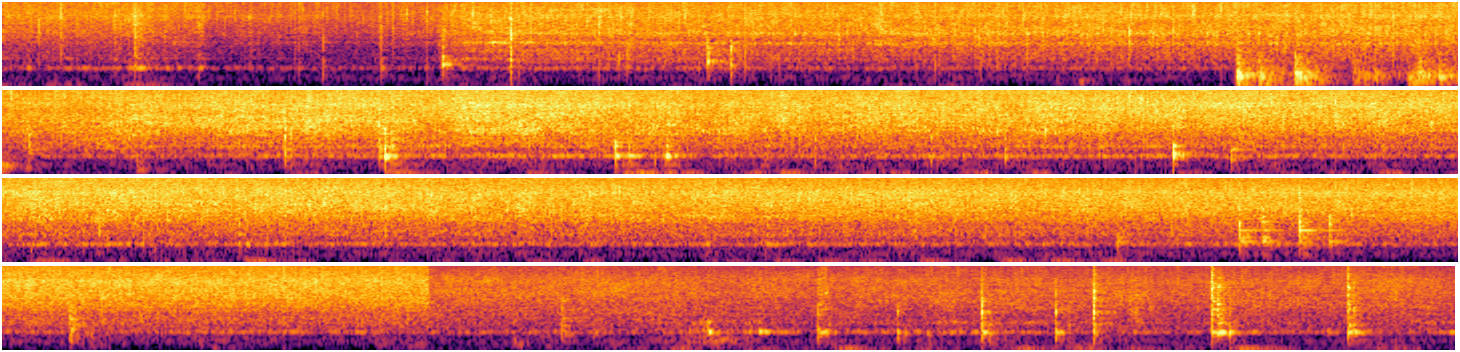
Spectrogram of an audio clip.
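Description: Diced chorizo and raw chicken sizzling in hot oil in a stainless steel sauté pan, stirred with a wooden spatula. The sizzle swells after a few soft thuds about six seconds in, as the chicken goes in. Near the end it is quieter, and the spatula clicks and scrapes against the pan.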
